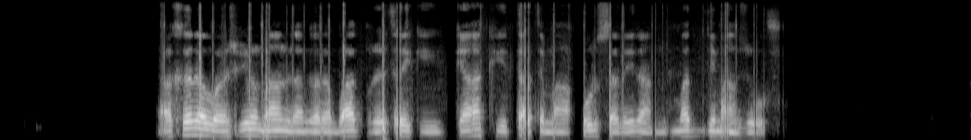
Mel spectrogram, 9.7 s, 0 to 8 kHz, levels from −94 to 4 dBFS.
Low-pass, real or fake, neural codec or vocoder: 7.2 kHz; fake; codec, 16 kHz in and 24 kHz out, 1 kbps, XY-Tokenizer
